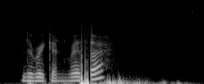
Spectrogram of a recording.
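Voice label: English; Lariggan River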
